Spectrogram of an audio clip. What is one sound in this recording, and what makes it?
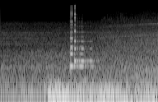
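A short bright chime rings as a structure is placed.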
